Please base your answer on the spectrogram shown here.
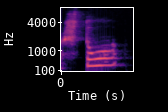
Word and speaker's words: что: Что, quoi? Donc, qu'est-ce que? Что ты делаешь? Qu'est-ce que tu fais? On écrit что, mais on prononce comme что.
